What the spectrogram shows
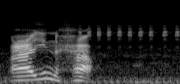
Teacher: দুই নম্বর মাখরাজ হলকের মধ্যখান হইতে দুইটি হরফ উচ্চারিত হয়, যথা আইন হা। মানে এখানে আইন এবং হচ্ছে ছোট হা, হায়ে হুত্তি।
